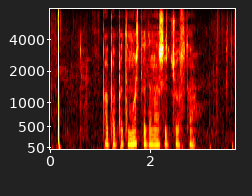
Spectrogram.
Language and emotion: Russian, neutral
